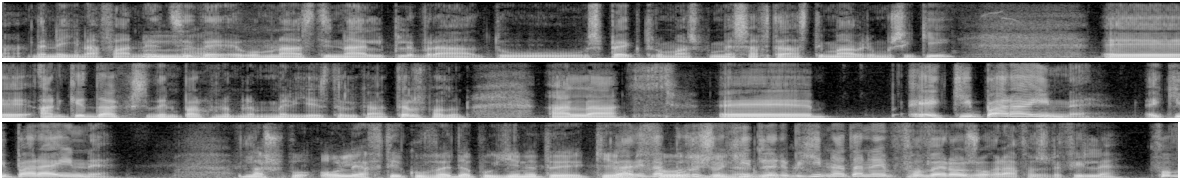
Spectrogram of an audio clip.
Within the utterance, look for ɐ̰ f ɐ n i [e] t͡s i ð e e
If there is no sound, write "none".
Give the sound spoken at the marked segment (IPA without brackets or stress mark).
e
